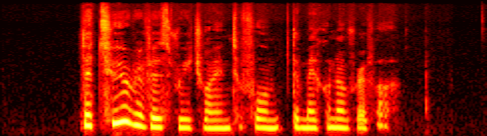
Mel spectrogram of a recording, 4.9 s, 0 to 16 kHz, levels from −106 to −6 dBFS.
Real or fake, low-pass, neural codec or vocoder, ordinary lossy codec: real; 14.4 kHz; none; AAC, 64 kbps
